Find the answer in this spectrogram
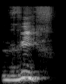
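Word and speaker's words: Львів: tenue en 1943 àvof alors en fait dit le VOF lorsqu'on considère que que c'est une ville qui faisait partie de l'Ukraine soviétique et les les nationalistes ukrainiens eux il prononce vif vous voyez un i au lieu d'un o et donc en 1943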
